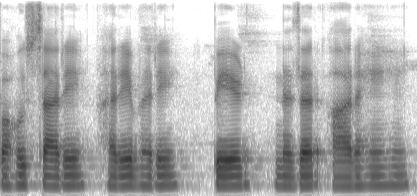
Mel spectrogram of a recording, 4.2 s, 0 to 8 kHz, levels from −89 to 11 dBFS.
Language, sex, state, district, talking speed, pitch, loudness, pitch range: Hindi, male, Uttar Pradesh, Lucknow, 130 wpm, 105 Hz, -18 LUFS, 105-110 Hz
